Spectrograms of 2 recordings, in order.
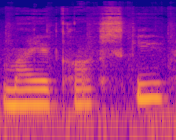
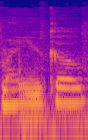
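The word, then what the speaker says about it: Mayuko: worse a joke also sorry I pronounced her name wrong it's my Yuko but I hate all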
